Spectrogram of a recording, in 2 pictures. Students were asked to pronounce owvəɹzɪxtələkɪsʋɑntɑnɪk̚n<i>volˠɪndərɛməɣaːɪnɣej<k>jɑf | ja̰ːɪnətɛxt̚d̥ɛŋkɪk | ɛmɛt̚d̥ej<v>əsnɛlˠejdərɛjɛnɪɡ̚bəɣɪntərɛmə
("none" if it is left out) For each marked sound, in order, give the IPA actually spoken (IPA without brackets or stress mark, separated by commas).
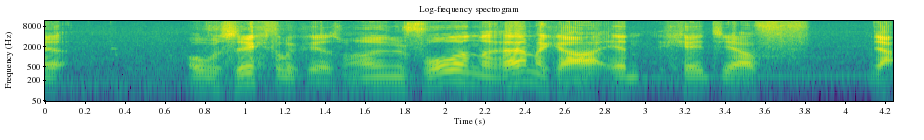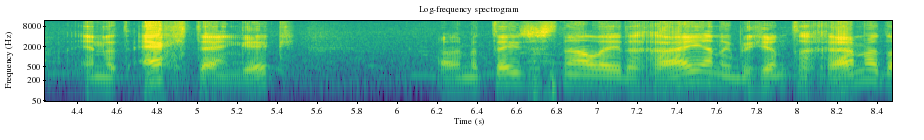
y, t, z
